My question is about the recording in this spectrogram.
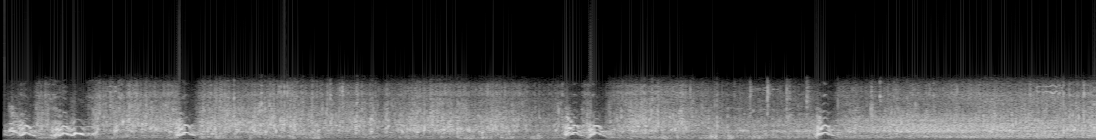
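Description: Dogs play-wrestling in a plastic kiddie pool, water splashing and churning without a break. Short dog vocalizations cut through the splashing a few times: in the first second, around two seconds, around six seconds and around eight seconds.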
